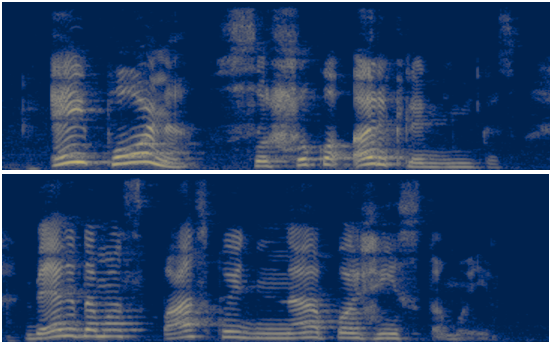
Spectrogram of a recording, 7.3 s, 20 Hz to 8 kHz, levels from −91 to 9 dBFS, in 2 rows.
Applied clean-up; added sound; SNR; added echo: none; none; none; none.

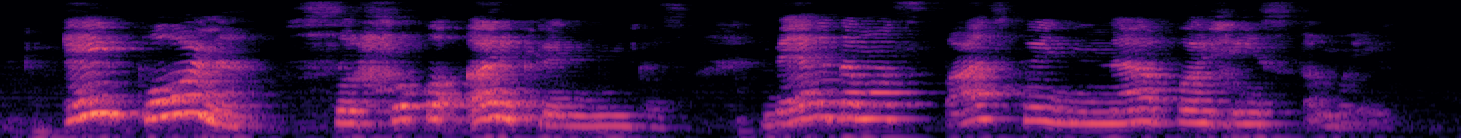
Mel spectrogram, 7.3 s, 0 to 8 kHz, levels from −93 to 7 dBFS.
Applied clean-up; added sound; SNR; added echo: none; none; none; reverberation time 0.3 s.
